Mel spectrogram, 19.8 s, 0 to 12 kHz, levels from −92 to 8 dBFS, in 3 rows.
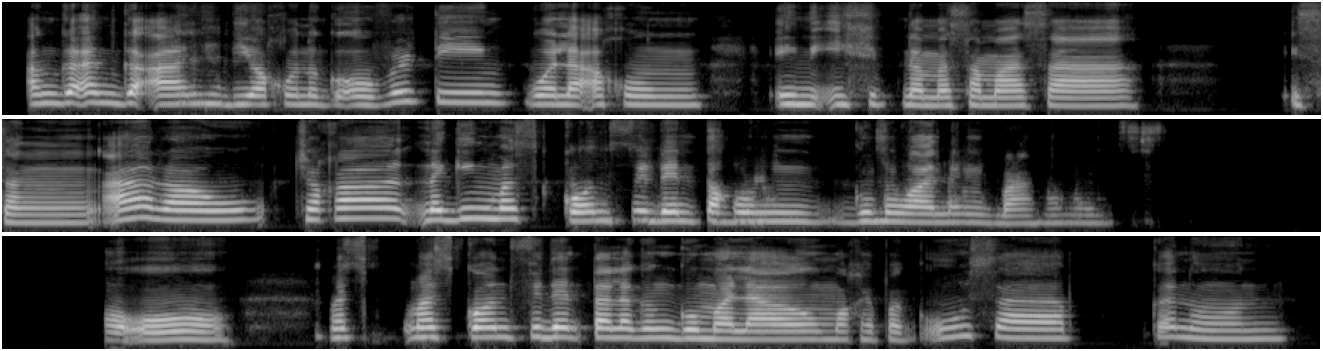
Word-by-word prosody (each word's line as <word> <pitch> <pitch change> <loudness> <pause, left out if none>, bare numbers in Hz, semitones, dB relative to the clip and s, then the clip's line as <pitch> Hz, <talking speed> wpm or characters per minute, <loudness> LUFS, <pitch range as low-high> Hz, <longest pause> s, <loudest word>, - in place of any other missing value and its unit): ang 260 +1 -1
gaan-gaan 270 -3 +3
hindi 235 -1 -3
ako 230 0 -3
nag-ooverthink, 275 +6 -3
wala 230 -2 +2
akong 225 -2 -4 0.3
iniisip 230 0 -4
na 220 -2 -1
masama 210 0 0
sa 200 -1 -1 0.8
isang 205 -2 -4
araw, 270 -2 +4
tsaka 300 +1 +3
naging 280 +3 +1
mas 295 0 +2
confident 245 -1 +1
akong 235 -1 -1 0.2
gumawa 225 -1 0
ng 215 -1 -9
bahay. 195 +1 -9 1.6
Oo 195 +1 +2 0.5
mas 245 +1 -3 0.2
mas 260 0 +2
confident 265 0 +3
talagang 245 -1 +3
gumalaw 210 -2 +3
makipag-usap, 235 +4 -2 0.4
ganon. 225 -3 -6
235 Hz, 90 wpm, -24 LUFS, 210-260 Hz, 1.6 s, araw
